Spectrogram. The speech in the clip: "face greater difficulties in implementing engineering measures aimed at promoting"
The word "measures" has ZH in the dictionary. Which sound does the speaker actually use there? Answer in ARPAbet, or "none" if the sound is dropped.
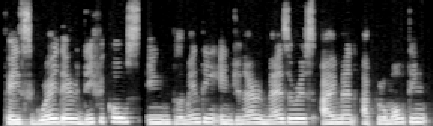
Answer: Z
